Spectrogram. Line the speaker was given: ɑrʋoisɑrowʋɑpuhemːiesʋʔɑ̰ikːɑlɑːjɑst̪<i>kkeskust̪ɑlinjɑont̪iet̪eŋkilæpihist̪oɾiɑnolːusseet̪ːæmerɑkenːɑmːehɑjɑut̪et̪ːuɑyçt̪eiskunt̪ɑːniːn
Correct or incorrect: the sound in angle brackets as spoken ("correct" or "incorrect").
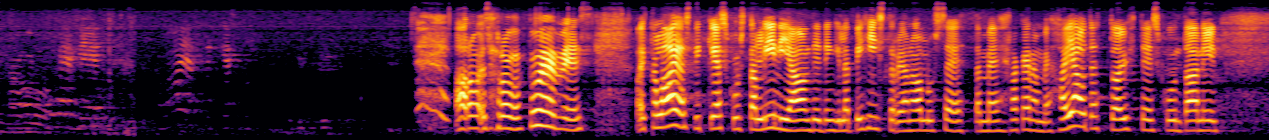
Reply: correct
